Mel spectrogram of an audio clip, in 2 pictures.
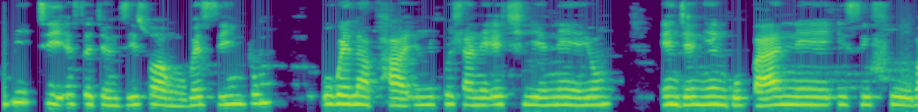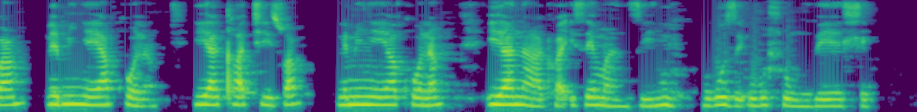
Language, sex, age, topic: North Ndebele, female, 25-35, health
